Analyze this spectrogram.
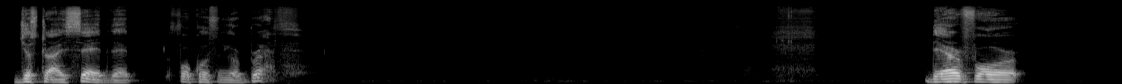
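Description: A middle-aged man speaks calmly and closely into a microphone, with long pauses.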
